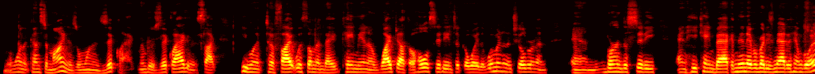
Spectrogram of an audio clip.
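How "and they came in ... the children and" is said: normal talking voice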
